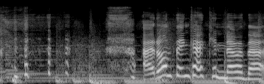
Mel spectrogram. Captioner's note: laughs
